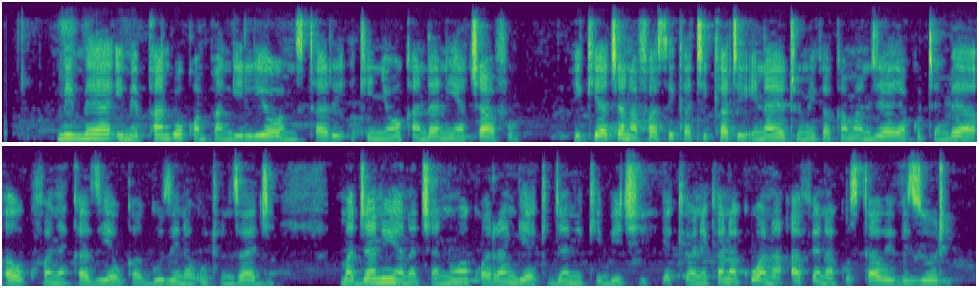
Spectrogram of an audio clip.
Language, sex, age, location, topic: Swahili, female, 18-24, Nairobi, agriculture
